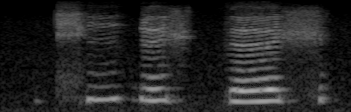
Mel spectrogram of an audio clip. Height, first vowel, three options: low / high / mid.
high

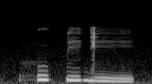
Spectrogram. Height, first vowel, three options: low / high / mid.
high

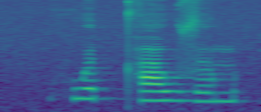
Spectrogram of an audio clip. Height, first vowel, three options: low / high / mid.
mid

